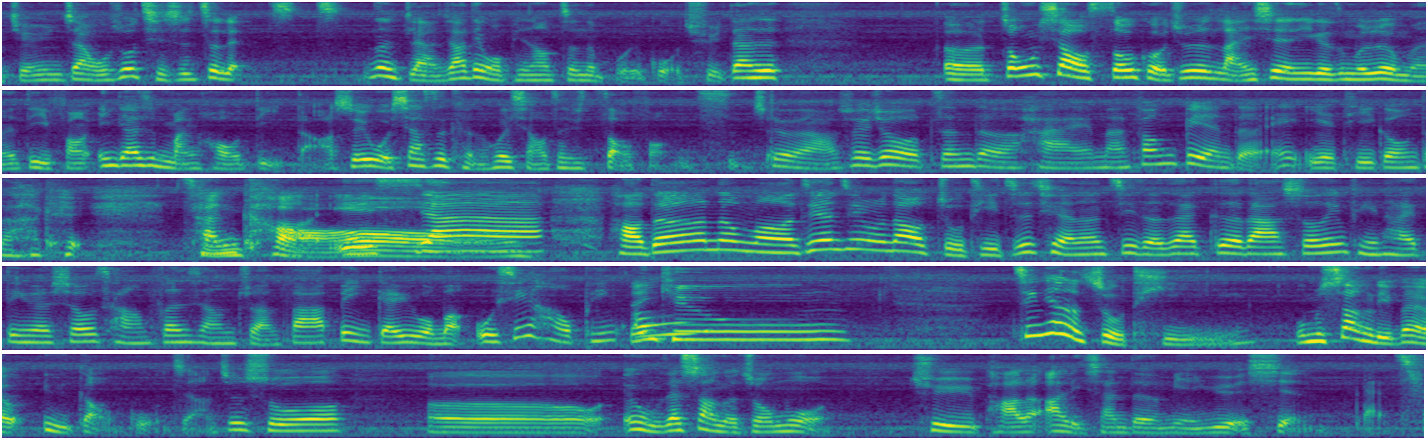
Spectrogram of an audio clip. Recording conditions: sounds in the background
